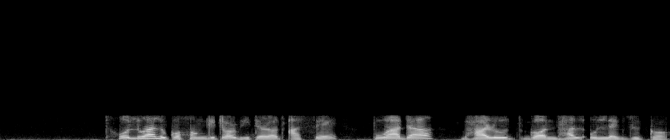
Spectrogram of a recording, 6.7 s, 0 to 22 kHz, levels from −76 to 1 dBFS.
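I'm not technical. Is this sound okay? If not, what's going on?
No, not fully. The speech has passed through the GSM full-rate codec, the old digital mobile-phone system. It rebuilds the voice from a simple model of the throat and mouth, driven by a stream of pulses. That gives the buzzy, gravelly roughness you hear all the way through. It also throws away everything above about 3.8 kHz, so the sound is narrow and muffled, like a phone call. The damage is plainly audible from start to finish.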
